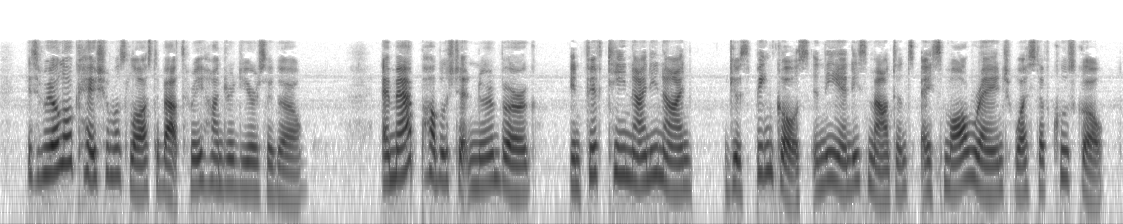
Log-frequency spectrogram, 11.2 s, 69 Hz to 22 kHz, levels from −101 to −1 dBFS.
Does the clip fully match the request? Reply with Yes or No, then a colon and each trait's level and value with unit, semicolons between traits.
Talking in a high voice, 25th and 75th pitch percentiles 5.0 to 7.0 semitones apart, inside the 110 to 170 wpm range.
Yes: high, 195 Hz; wide, 5.6 semitones; average, 155 wpm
